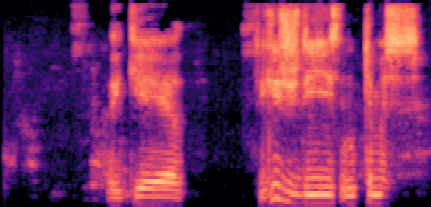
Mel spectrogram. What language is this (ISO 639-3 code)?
kab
